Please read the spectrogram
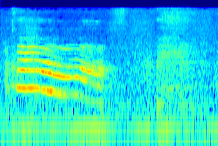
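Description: A single high-pitched, meow-like cry lasting just under a second, held briefly and then falling in pitch.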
